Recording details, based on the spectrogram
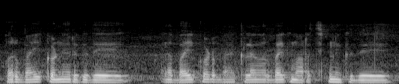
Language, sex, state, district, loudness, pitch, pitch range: Tamil, male, Tamil Nadu, Kanyakumari, -17 LUFS, 110 Hz, 100-110 Hz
